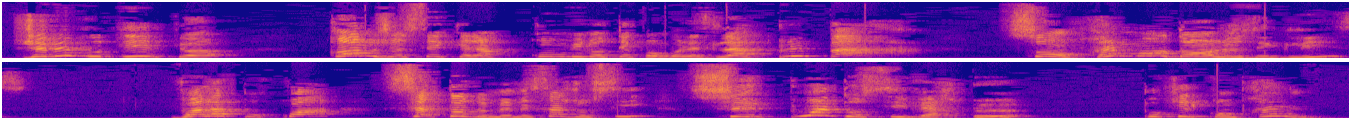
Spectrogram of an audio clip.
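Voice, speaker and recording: Over a webcam on a video call, a woman delivers sermon-like teaching emphatically, leaning on rhetorical questions. Her voice is very high and sing-song, and she speaks unhurriedly.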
